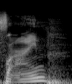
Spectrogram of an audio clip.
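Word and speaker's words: sine: But Dylan, it's actually pronounced sign. Okay, because it's a sign.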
